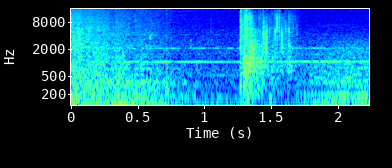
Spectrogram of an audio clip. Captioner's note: thud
